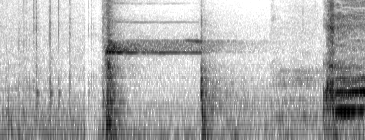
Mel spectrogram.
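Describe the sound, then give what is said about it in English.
In archery, a sharp release snap followed by a steady, high-pitched whistle as an arrow with a whistling arrowhead flies through the air, ending in a thud, then another loud impact or release noise. “Whistling arrowhead.”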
